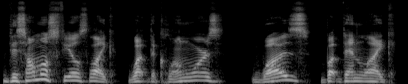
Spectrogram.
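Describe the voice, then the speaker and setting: A man's voice: fairly high pitch, animated, takes it slowly, fairly bright tone. A man co-hosting a reaction show, thinking aloud in loose, casual fan talk and often checking in with his partner. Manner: loose, exploratory, checks in with "right?". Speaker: co-host of a TV reaction and discussion show.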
